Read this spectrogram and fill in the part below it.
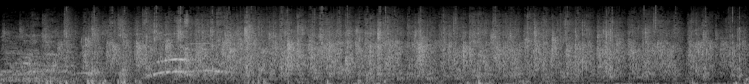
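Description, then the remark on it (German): An audience applauds steadily, a dense wash of many hands clapping that holds at an even, fairly loud level throughout, with a few whoops and murmurs rising briefly through it. “Kleiner Applaus für Herrn!”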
